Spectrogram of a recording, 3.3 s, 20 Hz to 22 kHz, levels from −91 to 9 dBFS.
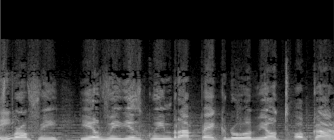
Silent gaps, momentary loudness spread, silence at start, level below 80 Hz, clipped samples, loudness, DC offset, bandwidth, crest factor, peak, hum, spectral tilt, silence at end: none; 5 LU; 0 s; -50 dBFS; under 0.1%; -18 LUFS; under 0.1%; 13 kHz; 14 dB; -4 dBFS; none; -5 dB/octave; 0 s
